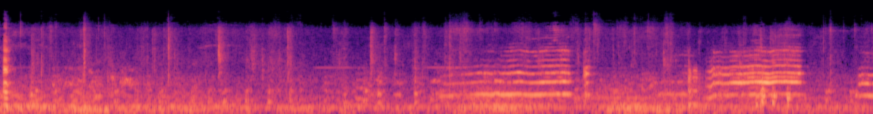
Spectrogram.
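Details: Backyard hens and roosters in the coop: low scattered clucks and murmurs, then drawn-out harmonic cackling calls from about five seconds, one loud stretched call near seven to eight seconds.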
